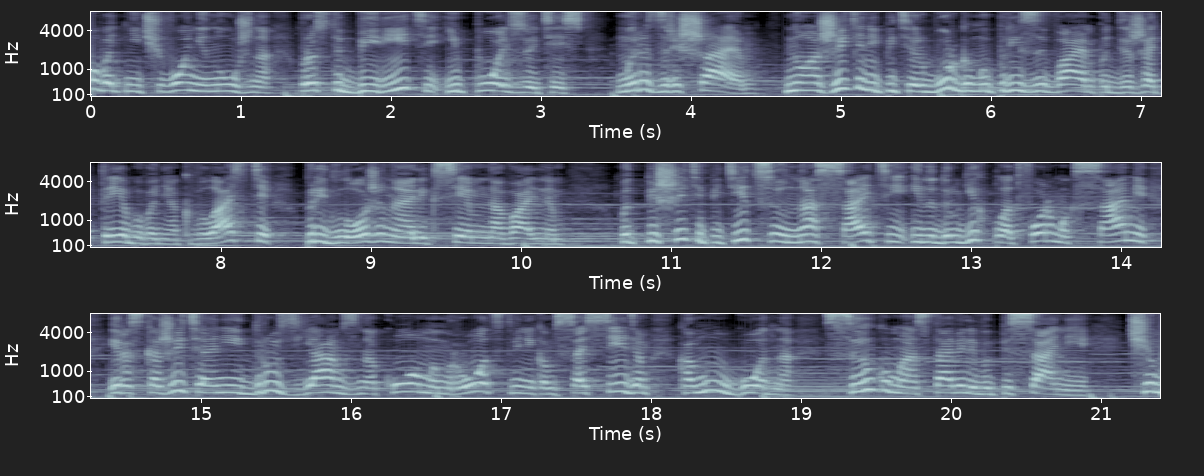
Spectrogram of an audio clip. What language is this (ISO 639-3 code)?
rus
